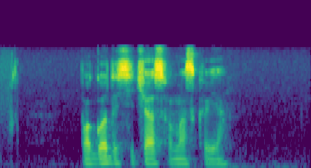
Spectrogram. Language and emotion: Russian, neutral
